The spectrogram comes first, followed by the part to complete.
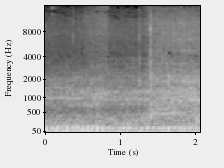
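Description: KTM 390 single-cylinder motorcycle engine running steadily at low revs, a low even rumble of firing pulses.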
